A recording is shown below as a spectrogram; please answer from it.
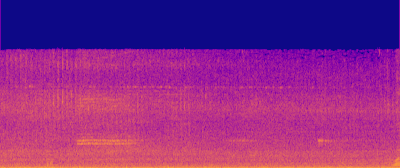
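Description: Steady engine drone and road noise of a goods vehicle, heard from inside its cab while driving in traffic, with a faint, brief high-pitched tone about a second in.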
